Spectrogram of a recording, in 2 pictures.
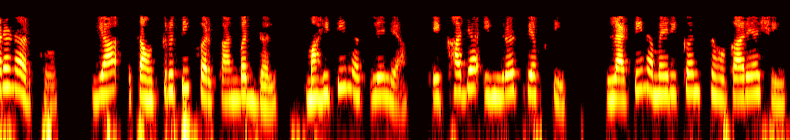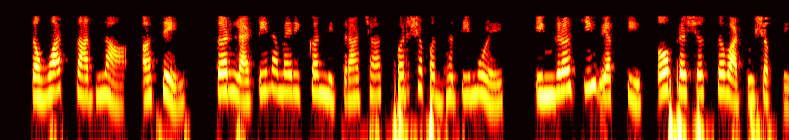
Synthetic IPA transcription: aɾəɳəɾp̪ʰə | jasãw̃skɾut̪ikfəɾkãmbəd̪ːəlmaɦit̪iːnəslelja̰ | ekʰad̪jaʔiŋɡɾəd͡zʋjək̚t̪iːs | læʈiːnəmeɾikənsəɦkaɾjaɕiː | sə̃w̃ʋad̪̚sãd̪ʱlaəsel | t̪əɾlæʈiːnəmeɾikənmit̪ɾat͡ɕjaspəɾʂəpəd̪ʱːət̪imuɭe | iŋɡɾəd͡zt͡ɕiːʋjək̚t̪iːsəpɾəɕəst̪əʋaʈuːɕək̚t̪e

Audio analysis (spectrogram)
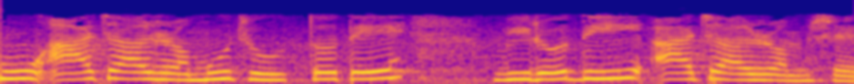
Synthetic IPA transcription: ɦũʔat͡ʃalɾəmũt͡ʃʰũt̪ot̪e | ʋiɾod̪ʱiat͡ʃalɾəmʃe

